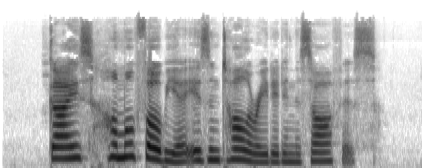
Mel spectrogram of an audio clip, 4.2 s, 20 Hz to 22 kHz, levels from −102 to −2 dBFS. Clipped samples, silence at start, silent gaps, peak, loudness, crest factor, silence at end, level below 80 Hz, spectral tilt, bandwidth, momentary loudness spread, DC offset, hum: under 0.1%; 0.5 s; none; 0 dBFS; -17 LUFS; 18 dB; 0.5 s; -56 dBFS; -4.5 dB/octave; 14 kHz; 15 LU; under 0.1%; none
